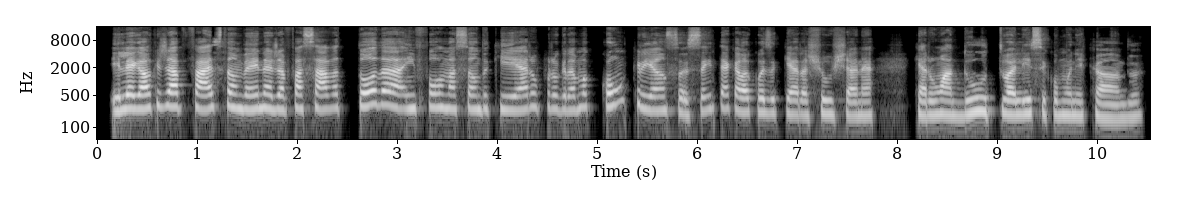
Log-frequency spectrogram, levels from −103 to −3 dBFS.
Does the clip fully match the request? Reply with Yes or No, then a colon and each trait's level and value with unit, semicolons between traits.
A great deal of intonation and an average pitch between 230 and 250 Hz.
No: average, 4.9 semitones; high, 240 Hz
